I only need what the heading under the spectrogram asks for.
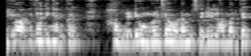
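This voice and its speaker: A man voicing a kind, polite young village man in a cartoon, speaking gently and reassuringly. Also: on the high side, flat delivery, rapid-fire, breathy edge. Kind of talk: Tamil cartoon voice acting. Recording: tinny phone-like lo-fi audio.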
